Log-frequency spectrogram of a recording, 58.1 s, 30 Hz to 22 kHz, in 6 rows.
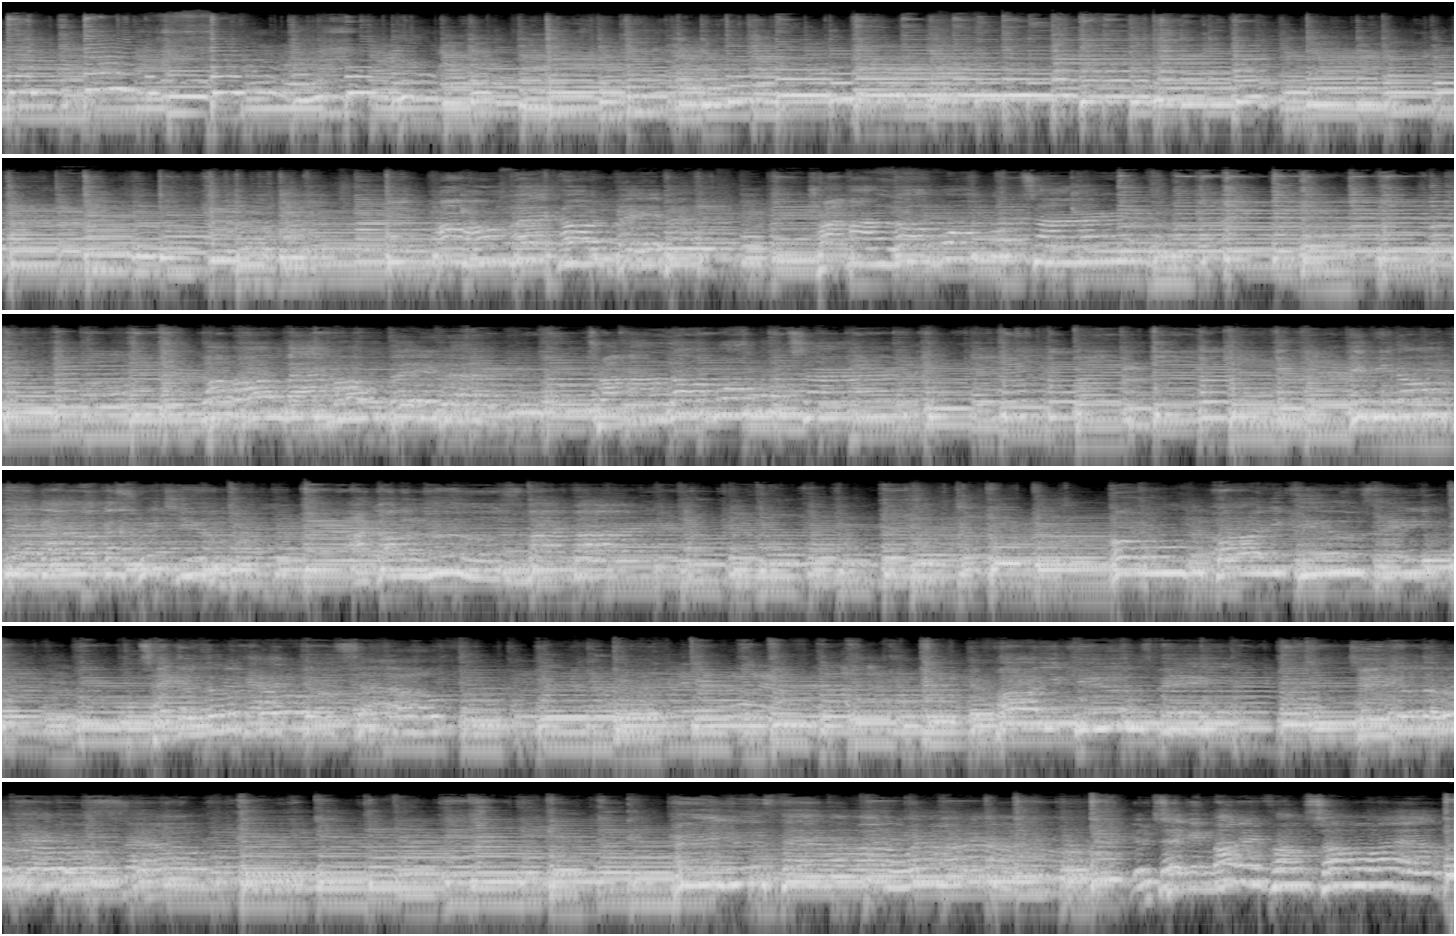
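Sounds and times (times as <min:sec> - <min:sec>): acoustic guitar blues lead: 0:00.0 - 0:58.0
strummed acoustic guitar rhythm: 0:00.0 - 0:58.0.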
